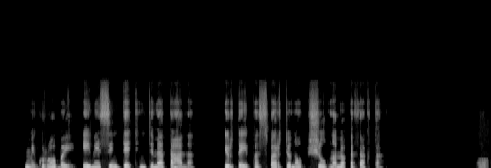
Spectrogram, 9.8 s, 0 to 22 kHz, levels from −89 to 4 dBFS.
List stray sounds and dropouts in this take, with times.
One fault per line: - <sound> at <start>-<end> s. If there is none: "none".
none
